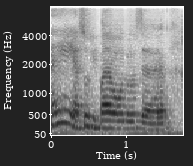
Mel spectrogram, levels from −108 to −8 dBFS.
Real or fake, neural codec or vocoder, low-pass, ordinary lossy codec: fake; codec, 16 kHz, 2 kbps, X-Codec, HuBERT features, trained on general audio; none; none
